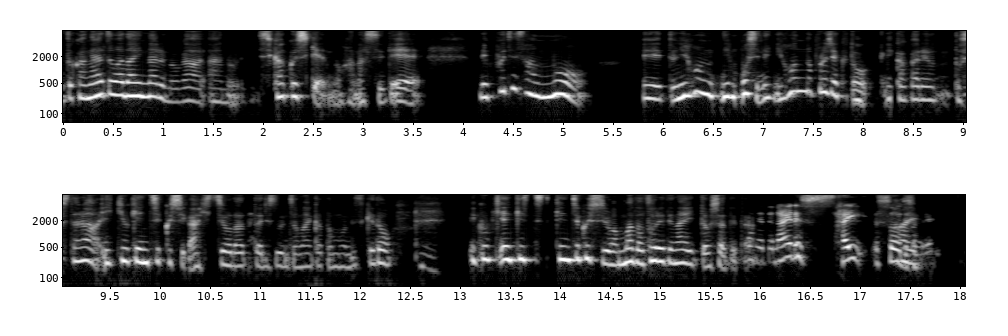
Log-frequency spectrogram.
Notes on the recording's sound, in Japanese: 収録場所： オンライン (Zoom)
